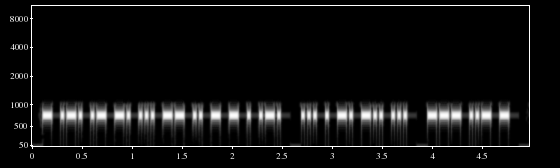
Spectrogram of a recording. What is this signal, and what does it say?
Morse code, heard as a keyed tone, about 40 wpm, 750 Hz. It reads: TRANSMITTER SENDS OUT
